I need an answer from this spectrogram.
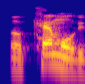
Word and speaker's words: camel: 이거는 강세가 여기 있으니까 에 발음이 나서 camel이 되는 거죠. 머리 아니야? camel. 약간 물 사운드처럼 죽어버려요.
